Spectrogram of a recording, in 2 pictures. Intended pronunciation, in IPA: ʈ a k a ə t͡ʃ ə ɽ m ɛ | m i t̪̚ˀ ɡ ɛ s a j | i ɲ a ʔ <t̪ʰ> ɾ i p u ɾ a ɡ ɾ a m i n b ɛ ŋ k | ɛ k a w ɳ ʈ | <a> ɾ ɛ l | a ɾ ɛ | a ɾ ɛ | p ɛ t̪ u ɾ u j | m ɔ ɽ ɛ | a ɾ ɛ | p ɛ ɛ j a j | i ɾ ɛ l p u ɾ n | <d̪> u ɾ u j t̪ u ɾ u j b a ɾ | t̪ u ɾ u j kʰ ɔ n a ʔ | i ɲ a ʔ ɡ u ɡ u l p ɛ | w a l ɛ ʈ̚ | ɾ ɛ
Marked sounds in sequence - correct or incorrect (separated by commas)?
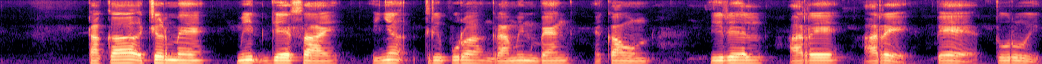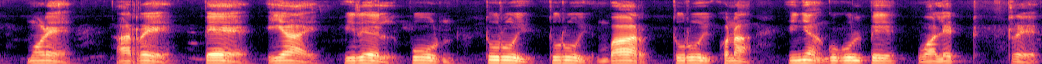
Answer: incorrect, incorrect, incorrect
